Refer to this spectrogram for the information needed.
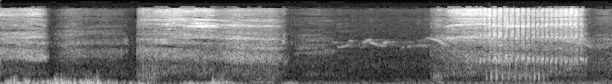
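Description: Three deep, harsh, rattling snore-like breaths, imitated by an adult: the heavy snoring sound of opioid overdose.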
